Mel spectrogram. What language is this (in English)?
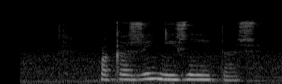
Russian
